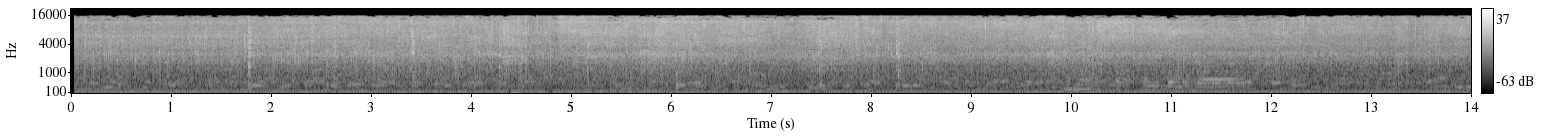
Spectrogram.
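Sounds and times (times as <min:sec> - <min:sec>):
prawns sizzling in hot oil: 0:00.0 - 0:14.0
metal spatula scraping wok: 0:02.3 - 0:08.7.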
